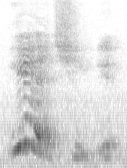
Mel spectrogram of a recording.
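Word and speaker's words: 乐曲: 乐曲，乐是一个多音字，它也念乐，快乐的乐，在这里它念乐，乐曲。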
